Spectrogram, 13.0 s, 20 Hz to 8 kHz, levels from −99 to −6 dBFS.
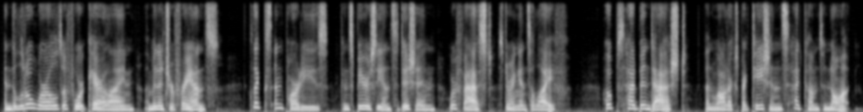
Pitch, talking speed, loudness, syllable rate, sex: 215 Hz, 150 wpm, -19 LUFS, 5.0 syllables/s, female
